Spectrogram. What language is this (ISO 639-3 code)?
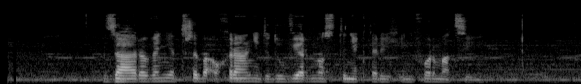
ces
